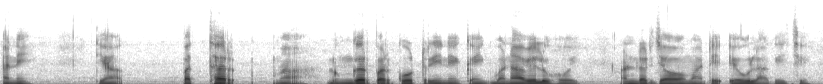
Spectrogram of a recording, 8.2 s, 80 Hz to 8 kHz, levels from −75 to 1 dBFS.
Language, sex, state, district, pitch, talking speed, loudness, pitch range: Gujarati, male, Gujarat, Valsad, 100 Hz, 110 wpm, -21 LUFS, 95-105 Hz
